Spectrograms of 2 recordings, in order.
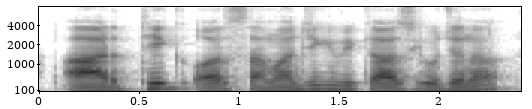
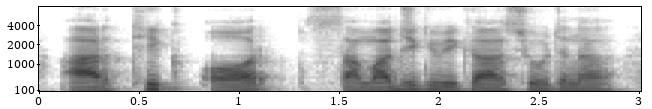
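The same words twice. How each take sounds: Both takes have the same delivery.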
